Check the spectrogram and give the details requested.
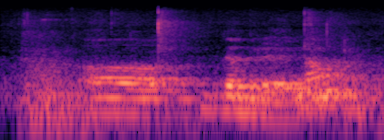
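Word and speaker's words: de Bruijn: А математичне формальне визначення було надане десь у 1970-х роках Дебрюйном. От тут питання, як його писати українською, тому що він голландець, і він... Здається, якось так. Можу зараз помилятись. Але читається Дебрюйн.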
